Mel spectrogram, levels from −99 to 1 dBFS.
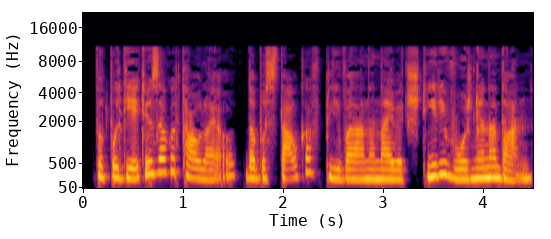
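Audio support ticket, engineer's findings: Low-bitrate audio saved at a high bitrate, whole clip: source likely passed through a low-rate lossy encoder before a high-rate MP3 stage. Speech has nothing above 10.6 kHz, with a dull top and first-pass codec artefacts that re-encoding cannot restore.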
